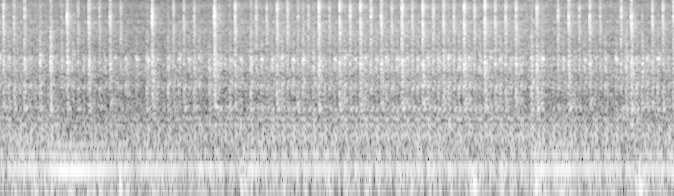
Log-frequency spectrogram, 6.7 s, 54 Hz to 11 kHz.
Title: 350z spun bearing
